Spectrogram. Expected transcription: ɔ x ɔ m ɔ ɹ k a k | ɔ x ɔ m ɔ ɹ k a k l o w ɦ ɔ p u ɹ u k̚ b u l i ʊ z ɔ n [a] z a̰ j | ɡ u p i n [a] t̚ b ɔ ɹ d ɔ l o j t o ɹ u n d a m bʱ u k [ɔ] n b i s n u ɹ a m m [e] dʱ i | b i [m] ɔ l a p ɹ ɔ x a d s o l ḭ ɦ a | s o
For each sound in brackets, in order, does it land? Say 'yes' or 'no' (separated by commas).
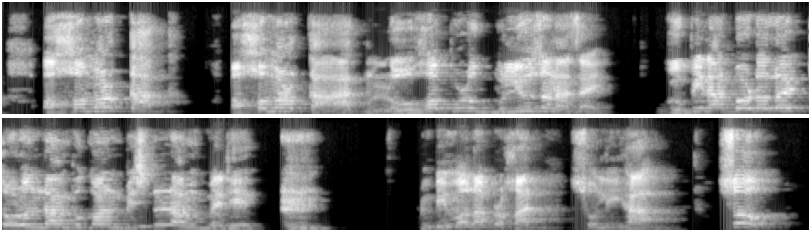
yes, yes, yes, yes, yes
